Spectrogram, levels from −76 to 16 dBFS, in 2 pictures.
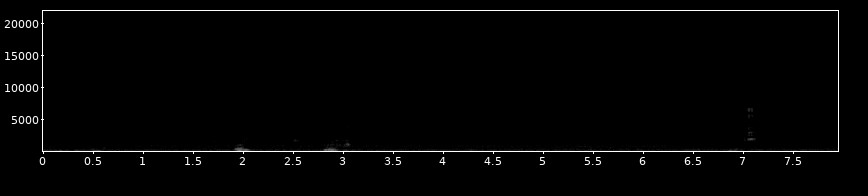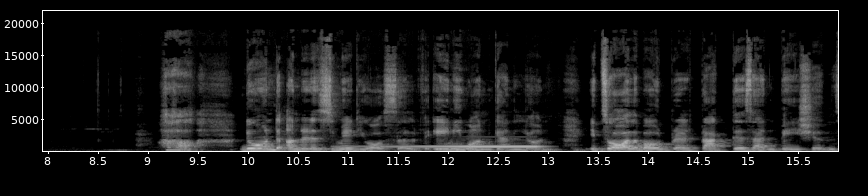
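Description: From 10.82 to 13.11 s there's loudspeaker feedback squeal. The mic hears its own speaker, and a 769 Hz tone swells over about a second and a half to sit a few dB above the speech.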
